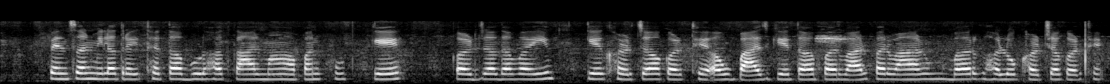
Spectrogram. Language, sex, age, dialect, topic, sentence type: Chhattisgarhi, female, 18-24, Central, banking, statement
